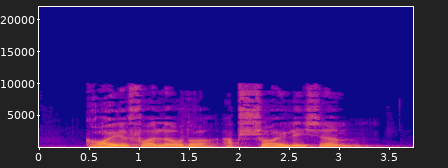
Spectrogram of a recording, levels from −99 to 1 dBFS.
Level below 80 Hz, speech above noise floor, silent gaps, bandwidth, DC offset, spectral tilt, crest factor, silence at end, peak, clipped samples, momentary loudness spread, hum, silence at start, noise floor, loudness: -64 dBFS; 24 dB; none; 10.5 kHz; under 0.1%; -7.5 dB/octave; 16 dB; 0.4 s; -12 dBFS; under 0.1%; 10 LU; none; 0.45 s; -49 dBFS; -26 LUFS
